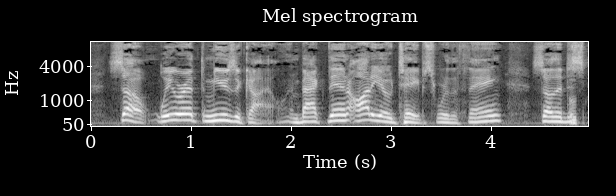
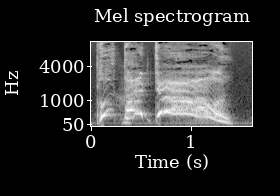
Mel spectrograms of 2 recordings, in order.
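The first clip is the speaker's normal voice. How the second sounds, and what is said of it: Shouted drill sergeant command voice. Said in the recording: “shouting in my best drill sergeant voice”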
